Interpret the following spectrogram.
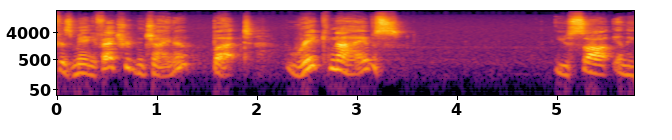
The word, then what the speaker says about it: Ruike: manufactured in China but rake knives you saw in the thumbnail it's spelled RI ke but pronounced rake rhymes with Jake must be good this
